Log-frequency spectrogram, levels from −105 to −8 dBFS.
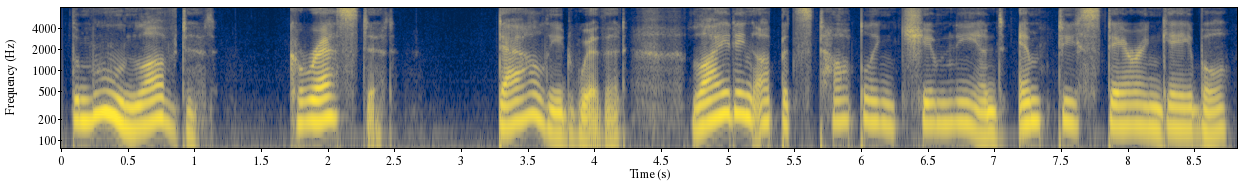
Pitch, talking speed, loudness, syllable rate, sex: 170 Hz, 130 wpm, -18 LUFS, 4.4 syllables/s, female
